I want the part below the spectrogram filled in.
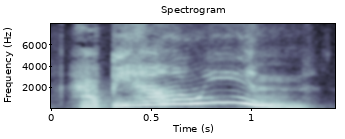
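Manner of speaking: high cheerful greeting; clown voice. Acted. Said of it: "sounded just like Missus Wright".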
